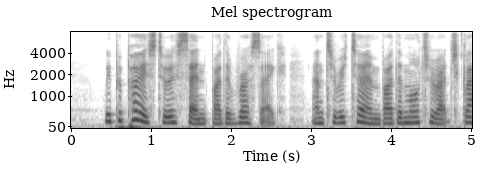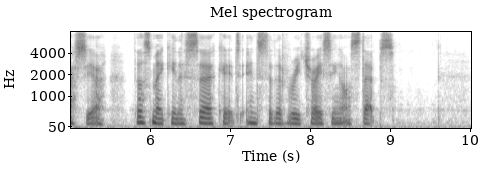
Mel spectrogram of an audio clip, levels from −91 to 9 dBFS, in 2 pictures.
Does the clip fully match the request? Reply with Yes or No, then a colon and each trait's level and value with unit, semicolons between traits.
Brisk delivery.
No: average, 145 wpm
